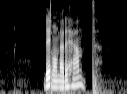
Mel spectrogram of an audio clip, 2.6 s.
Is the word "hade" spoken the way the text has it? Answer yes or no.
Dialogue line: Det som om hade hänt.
yes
